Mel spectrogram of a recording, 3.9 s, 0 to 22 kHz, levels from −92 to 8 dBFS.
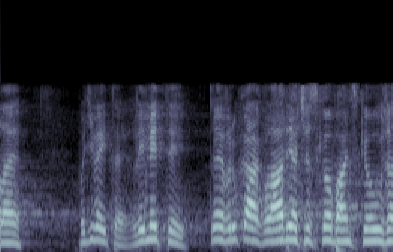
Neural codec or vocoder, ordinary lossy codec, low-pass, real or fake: none; AAC, 24 kbps; 5.4 kHz; real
